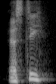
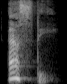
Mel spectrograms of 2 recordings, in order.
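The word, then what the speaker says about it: S'T: Estie. Yeah. And it's spelled S apostrophe T. Estie. It's so unique.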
